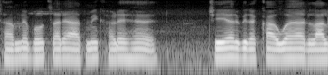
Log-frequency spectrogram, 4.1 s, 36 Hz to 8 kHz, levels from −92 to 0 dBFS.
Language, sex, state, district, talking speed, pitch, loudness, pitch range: Hindi, male, Jharkhand, Ranchi, 190 wpm, 120 Hz, -15 LUFS, 115-125 Hz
